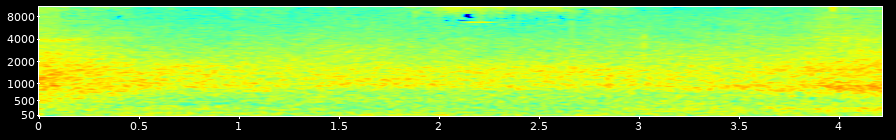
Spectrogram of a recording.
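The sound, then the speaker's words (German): Steady, loud street traffic fills the scene, a continuous roar of cars and vehicles rolling past with no pauses or speech. “Ich kann mal kurz über die Straße hier rübergehen, wenn es dann der Verkehr zulässt.”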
